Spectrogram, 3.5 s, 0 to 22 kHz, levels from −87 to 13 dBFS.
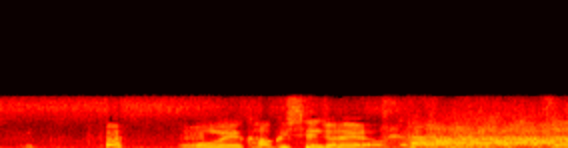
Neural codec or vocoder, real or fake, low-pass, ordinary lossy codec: none; real; none; none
